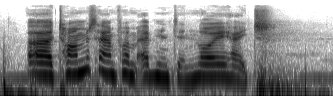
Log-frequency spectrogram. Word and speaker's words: Laurier Heights: Ly Heights. L How do you say that? Ly Heights. Laurier Heights in Edmonton, Alberta.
